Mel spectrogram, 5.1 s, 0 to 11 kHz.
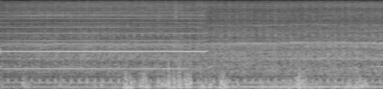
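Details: BMW E36 (owner's car) at warm idle: thin steady high whistle over an uneven idle, heard in cabin and outside; dipstick test points to failed crankcase breather (odma) valve, suspected not confirmed; intake air leak whistle.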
